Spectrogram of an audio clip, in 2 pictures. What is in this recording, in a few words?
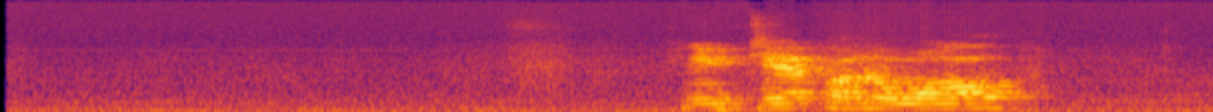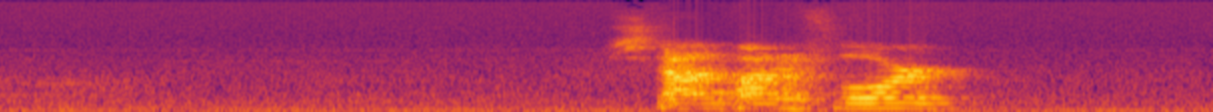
EVP Waalll; Waupun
